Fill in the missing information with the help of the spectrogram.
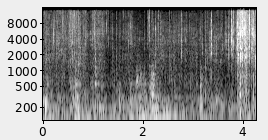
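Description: A pile of thin, dried blue and pink carved soap curls, solid and brittle, is crushed and crumbled between the fingertips of both hands. It makes a steady, bright, crisp crinkling and crunching with many small crackles and little low end. A louder, sharper crunch comes near the end.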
